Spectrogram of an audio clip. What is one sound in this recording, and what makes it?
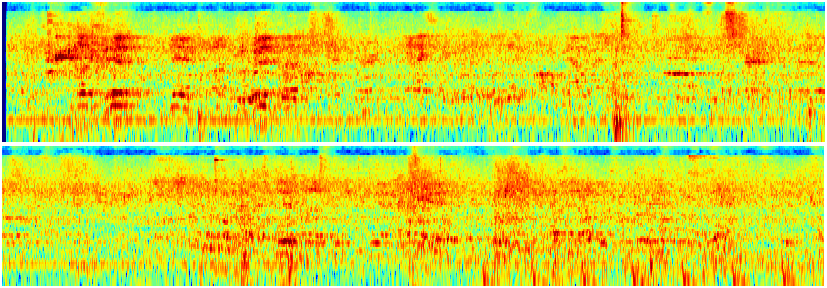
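Climbing shoes and hands knock and scuff against climbing holds in a large echoing hall.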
